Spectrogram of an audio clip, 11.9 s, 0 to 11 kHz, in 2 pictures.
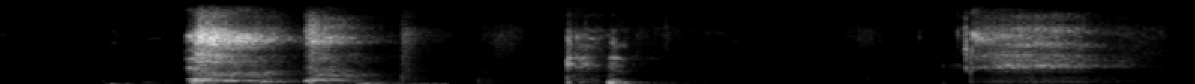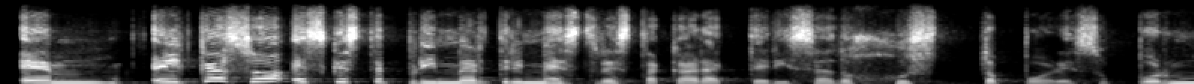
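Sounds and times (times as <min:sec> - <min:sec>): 
harsh coughs: 0:01.0 - 0:02.1, 0:02.8 - 0:03.3
rough throat clear: 0:02.8 - 0:03.3
speech: 0:03.0 - 0:03.3, 0:06.1 - 0:11.9
breathy exhale: 0:04.8 - 0:05.8.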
